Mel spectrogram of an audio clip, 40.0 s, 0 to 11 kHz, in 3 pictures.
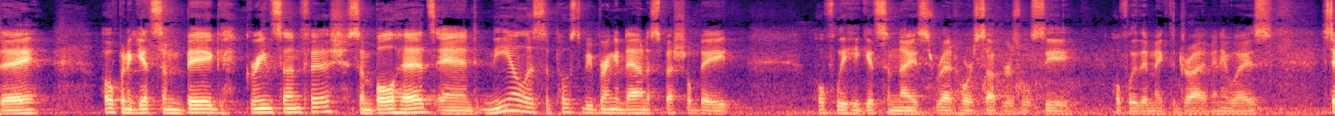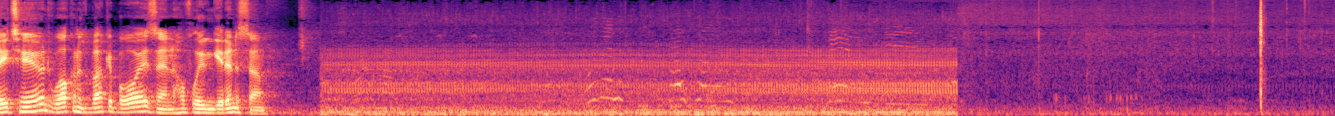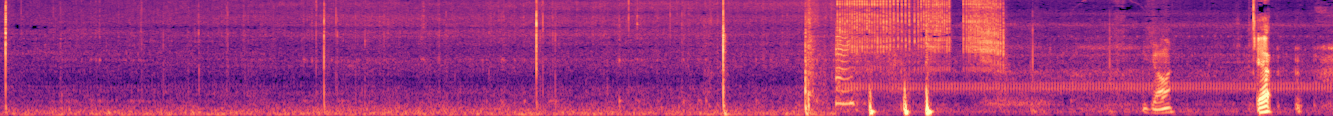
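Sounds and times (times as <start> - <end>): aerator pump humming: 16.6 - 23.0, 35.0 - 40.0
noisy burst: 16.6 - 23.7, 35.0 - 40.0
sharp clicks: 35.1 - 37.8.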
